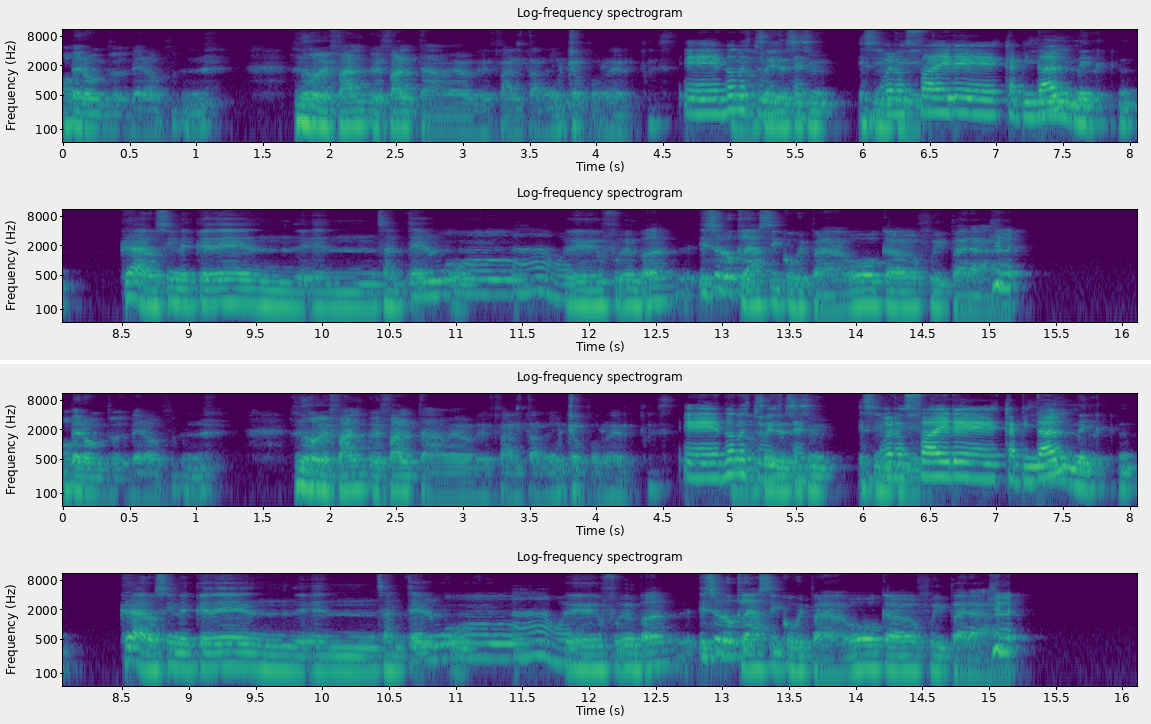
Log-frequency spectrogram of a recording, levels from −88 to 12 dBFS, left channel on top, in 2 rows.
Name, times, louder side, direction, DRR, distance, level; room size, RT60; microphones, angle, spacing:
voice 1, 0.0-4.5 5.0-6.4 7.2-8.1 8.5-15.2, right 1 dB, 30° right, 3.1 m, -28 dB
voice 2, 4.6-5.6 6.0-7.5 11.4-12.0 15.0-15.2, right 3 dB, 70° right, 1.1 m, -23 dB
7.9 x 5.9 x 2.5 m
head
